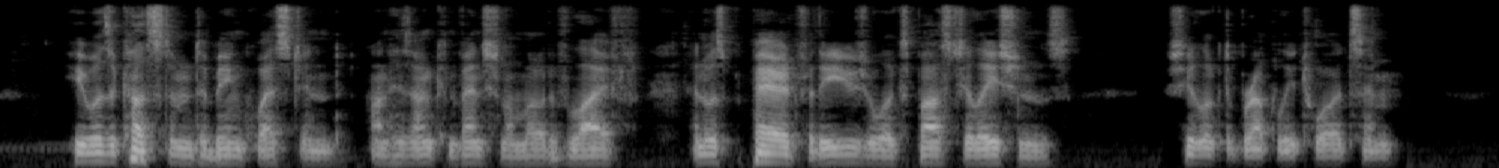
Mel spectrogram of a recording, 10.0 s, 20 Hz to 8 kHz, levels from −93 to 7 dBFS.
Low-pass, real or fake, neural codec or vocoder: 7.2 kHz; real; none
